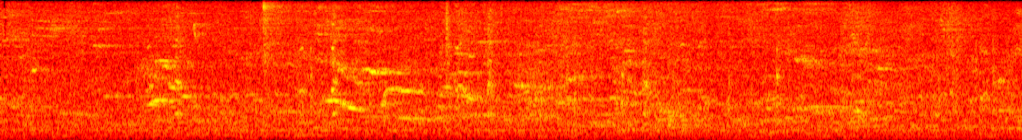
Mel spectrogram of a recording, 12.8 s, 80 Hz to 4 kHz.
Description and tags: creaking subway escalator, Nokia N800 tablet built-in mic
